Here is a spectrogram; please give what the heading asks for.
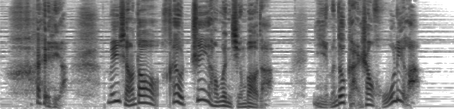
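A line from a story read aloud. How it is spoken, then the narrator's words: Silly laugh. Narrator (Chinese): 宋谦傻笑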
